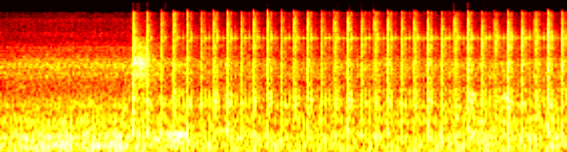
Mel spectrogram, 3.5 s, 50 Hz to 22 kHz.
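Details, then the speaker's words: Radial shockwave therapy device at one bar pressure, 2,000 pulses standard, on a woman after total hip replacement: rapid, regular sharp tapping pulses, about four a second. "We'll start you up at one bar. Okay. Kind of sounds like this. Let me hit play. That's what it sounds like."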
